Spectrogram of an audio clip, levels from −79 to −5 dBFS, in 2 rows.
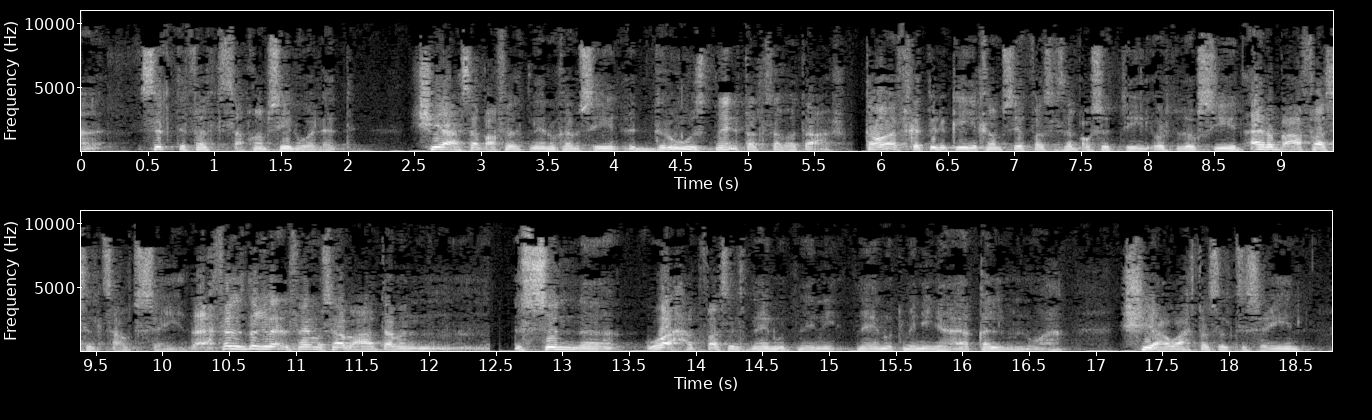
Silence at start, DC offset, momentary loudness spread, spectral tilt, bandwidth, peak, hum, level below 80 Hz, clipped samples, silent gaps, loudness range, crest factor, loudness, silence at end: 0 s; under 0.1%; 9 LU; -5 dB/octave; 10.5 kHz; -2 dBFS; none; -44 dBFS; under 0.1%; none; 3 LU; 14 dB; -16 LUFS; 0 s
